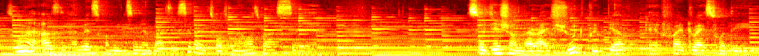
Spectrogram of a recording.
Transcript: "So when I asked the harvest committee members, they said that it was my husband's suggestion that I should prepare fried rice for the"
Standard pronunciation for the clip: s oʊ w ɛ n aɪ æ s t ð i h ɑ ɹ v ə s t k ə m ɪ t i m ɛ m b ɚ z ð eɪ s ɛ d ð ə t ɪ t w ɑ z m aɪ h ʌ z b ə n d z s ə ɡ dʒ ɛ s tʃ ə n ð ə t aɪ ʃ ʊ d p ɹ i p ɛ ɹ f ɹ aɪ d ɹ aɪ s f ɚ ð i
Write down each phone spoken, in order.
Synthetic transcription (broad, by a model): s oʊ w ɛ n aɪ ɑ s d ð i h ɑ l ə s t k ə m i t i m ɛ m b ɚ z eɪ s ɛ d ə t ɪ t w ɑ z m aɪ h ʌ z b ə n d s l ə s dʒ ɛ s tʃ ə n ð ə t aɪ ʃ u d p ɹ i p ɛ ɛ f ɹ aɪ d ɹ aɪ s f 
